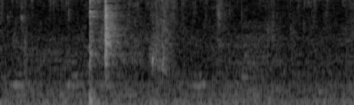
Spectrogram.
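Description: Faint wet squishing with a few light clicks about half a second in, from two forks tossing milk-soaked spaghetti in a glass baking dish.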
